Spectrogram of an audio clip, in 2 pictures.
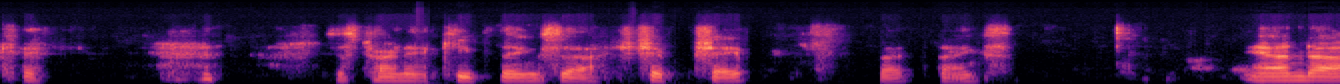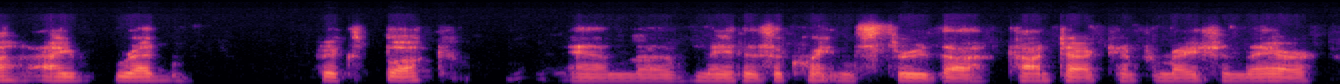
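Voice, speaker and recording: In a dry, close sound with no echo, a man of medium pitch speaks at a very slow pace in a monotone, flat intonation, with long, frequent pauses. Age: 60s. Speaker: trader and speculator. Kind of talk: interview. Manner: halting, many fillers.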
